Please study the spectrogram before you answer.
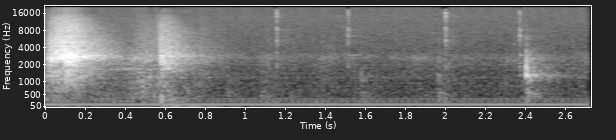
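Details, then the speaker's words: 2019 Ski-Doo Backcountry XRS, newly installed replacement brake micro switch after old one broke: sharp single clicks as brake lever is pulled, crisp over steady low hum; switch working properly. "just pull on your brake to keep it clear of the detent are you doing this great way and it's in and you can hear it click pretty short again"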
